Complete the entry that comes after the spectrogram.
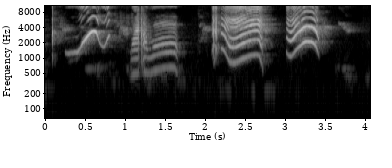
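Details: Pet parrot repeating "mummy mummy": four bright, bending syllables that rise then drop, each under a second, separated by short silences in a quiet room.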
